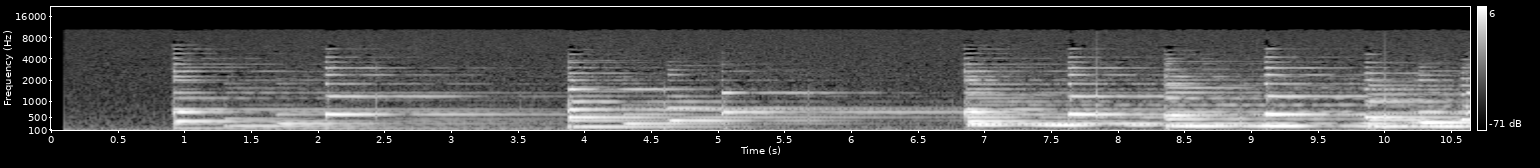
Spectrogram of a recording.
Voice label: MENSAGEM DE CARINHO MASC; Telemensagens; Telemensagens 2017

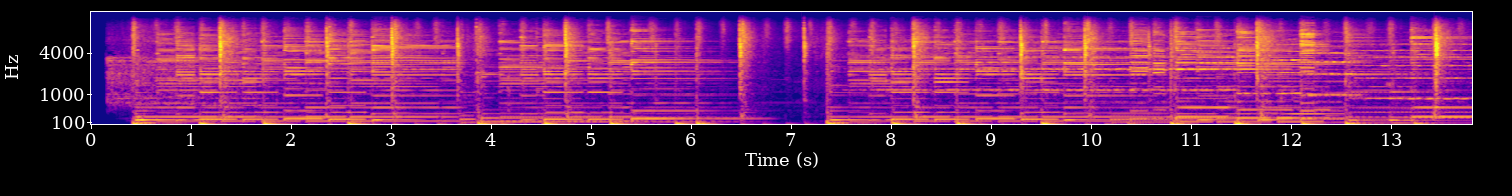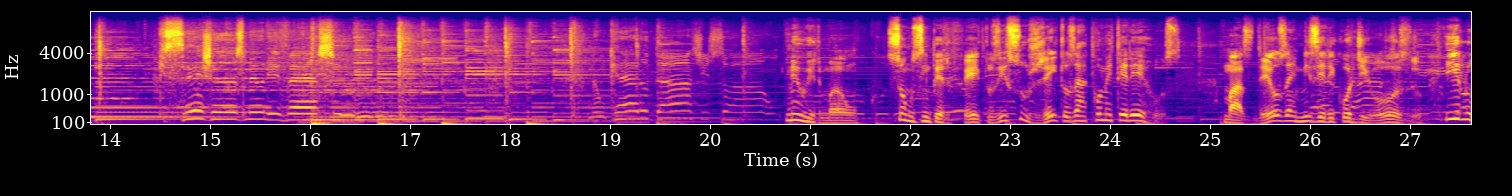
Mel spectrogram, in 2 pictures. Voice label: Otimismo Amigo Evangelico Masculino; Temas Evangelicos

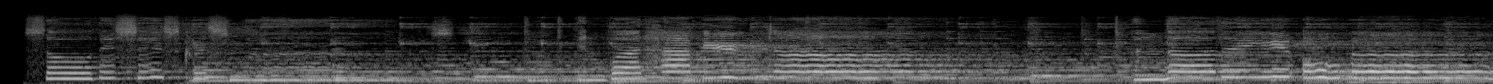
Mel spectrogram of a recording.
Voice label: Natal Romântico Feminino; Natal e Ano novo; Datas importantes; Natal e Ano Novo Variado

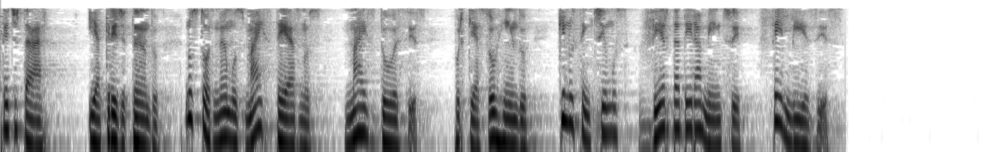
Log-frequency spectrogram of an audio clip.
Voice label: SORRIA, fem; Amizades; Telemensagens 2017

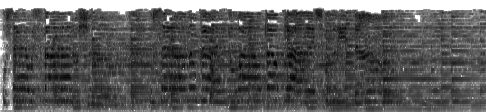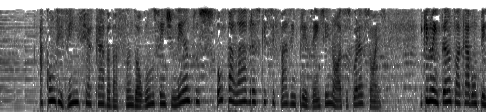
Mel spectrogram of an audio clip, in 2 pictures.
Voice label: Variados Româtica para Casais Feminino, Telemensagens; Românticas

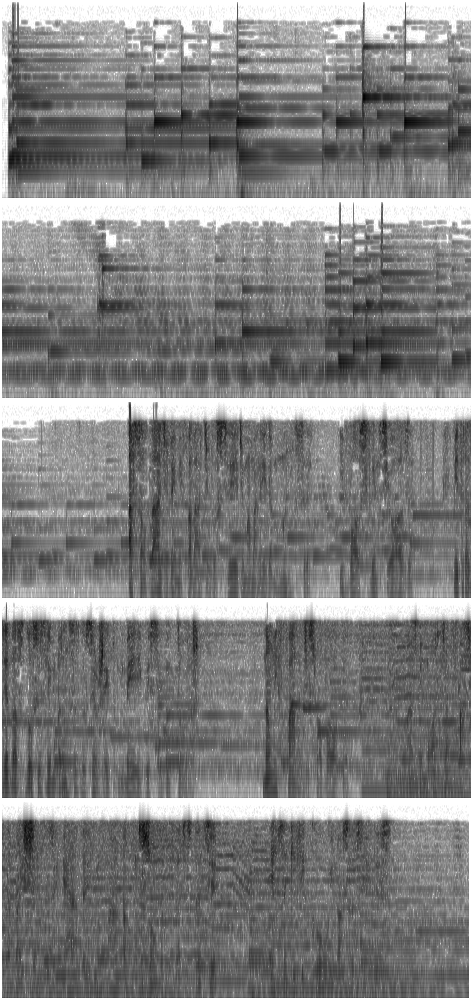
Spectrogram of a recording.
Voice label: Saudades De Ex Masculino, Telemensagens

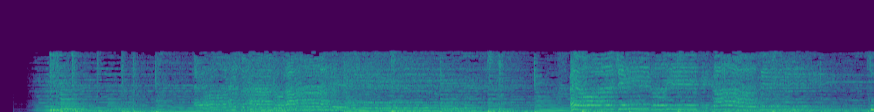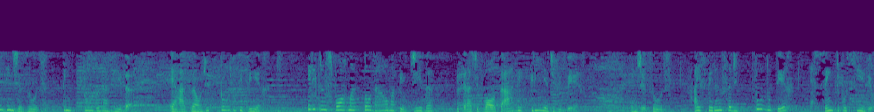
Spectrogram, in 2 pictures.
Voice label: EVANGELICA-F; Telemensagens; Natal e Ano novo; fem

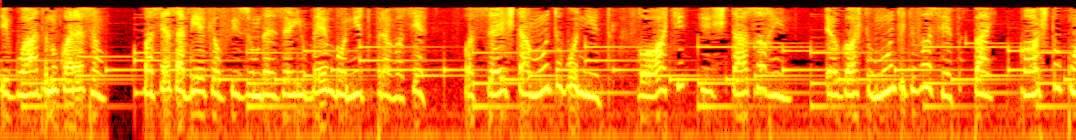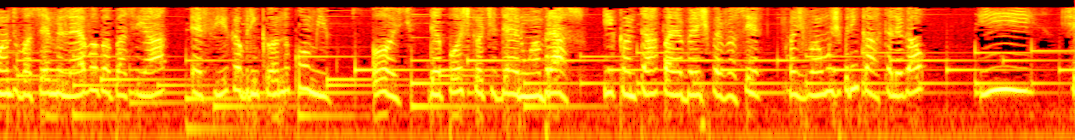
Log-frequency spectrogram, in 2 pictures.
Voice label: Aniversário Pai Infantil Masculino; Telemensagens 2017; Aniversários

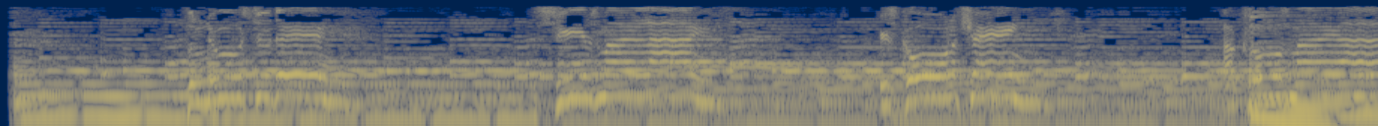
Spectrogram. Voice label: ANIV. NEUTRO F; Aniversários; Aniversários diversos; fem

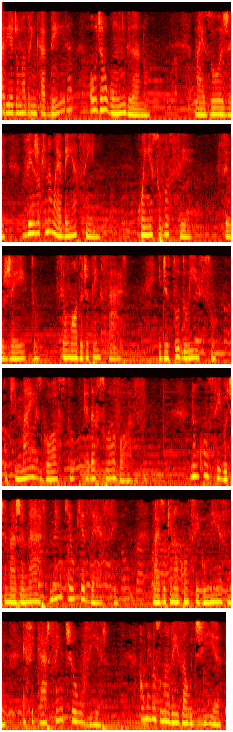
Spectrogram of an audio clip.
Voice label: Namoro Telefone Feminino; Telemensagens; Telemensagens 2017

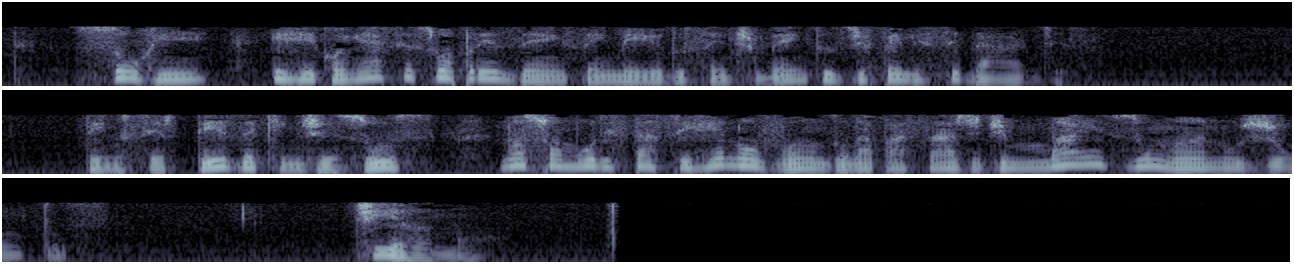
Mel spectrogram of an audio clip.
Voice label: ANO NOVO NEUTRO (F), Evangelico; Telemensagens 2017

